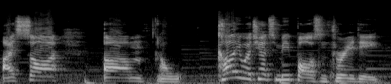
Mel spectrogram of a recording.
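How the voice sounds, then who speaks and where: A man with a high, bright, forceful voice co-hosting a casual film review. He talks earnestly and with enthusiasm, teasing his partner now and then. Faint music sits under the talk. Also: big pitch swings, normal speed.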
